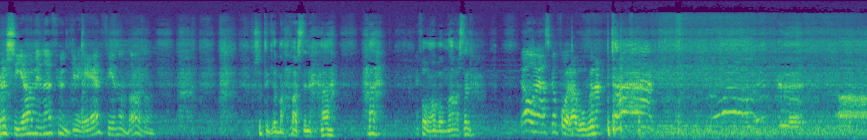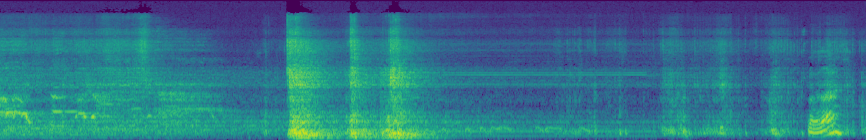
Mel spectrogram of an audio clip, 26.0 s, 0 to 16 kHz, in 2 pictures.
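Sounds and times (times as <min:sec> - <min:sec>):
voices from television: 0:00.0 - 0:02.4, 0:03.7 - 0:26.0
loud bangs: 0:09.2 - 0:15.4, 0:17.0 - 0:19.8.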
